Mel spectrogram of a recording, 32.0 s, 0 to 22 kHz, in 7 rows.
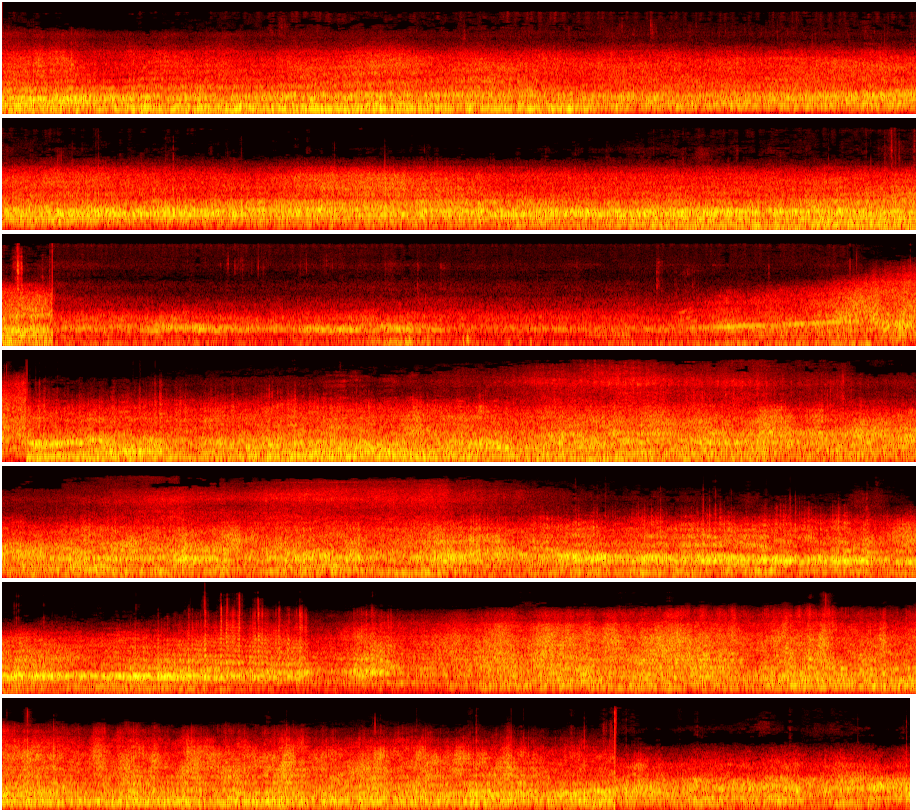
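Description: Dassault Mirage 2000 fighter jets flying a display, their jet engines loud and rumbling overhead. About nine seconds in, the sound cuts abruptly to a quieter jet. Then a rising whine builds as a jet comes in, and it passes loudly, the pitch sweeping as it goes by.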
